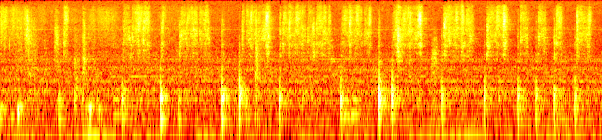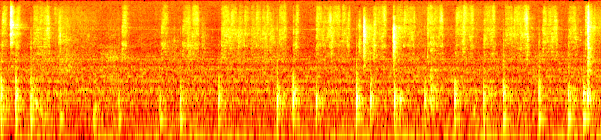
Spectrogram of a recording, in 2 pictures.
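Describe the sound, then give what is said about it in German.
Handwriting strokes as something is written out in a different colour, a steady run of many short, scratchy rubs and taps in an irregular rhythm, fairly faint, with no voices. “Ich schreibe das mal so hin, schreibe das mal in einer anderen Farbe.”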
